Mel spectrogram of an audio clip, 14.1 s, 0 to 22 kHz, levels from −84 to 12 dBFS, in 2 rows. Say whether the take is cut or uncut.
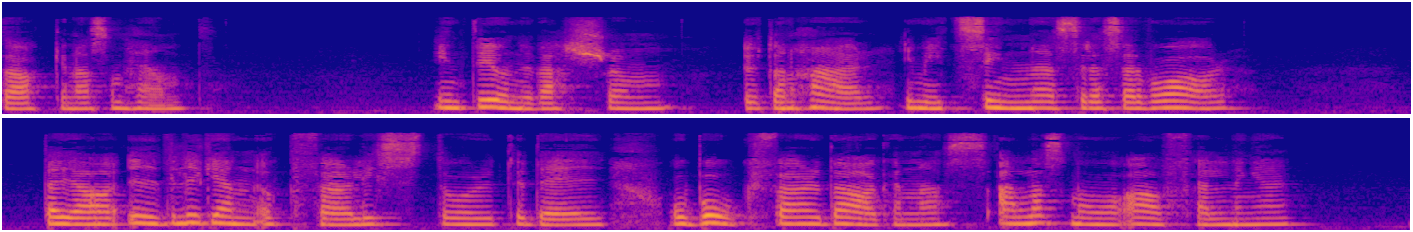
cut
